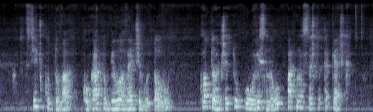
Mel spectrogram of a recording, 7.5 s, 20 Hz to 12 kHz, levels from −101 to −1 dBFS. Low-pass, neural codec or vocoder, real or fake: 10.8 kHz; codec, 44.1 kHz, 7.8 kbps, Pupu-Codec; fake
